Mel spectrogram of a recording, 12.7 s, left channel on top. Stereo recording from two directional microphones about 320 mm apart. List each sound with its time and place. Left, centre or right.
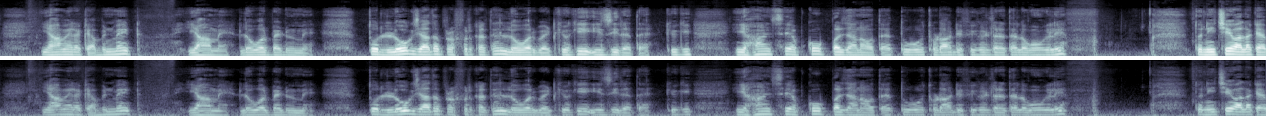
0.1 s speech: left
